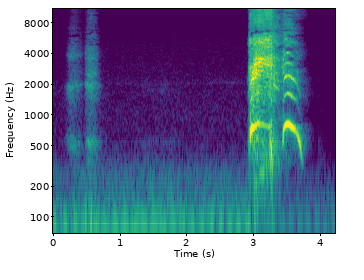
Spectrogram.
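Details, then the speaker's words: Adult sneezing alone at home while looking at phone, trigger unknown: sharp inward gasp then two loud sneezes in quick succession, faint room hum; part of an ongoing repeated sneezing fit. "Oh, God. I don't even know why I'm started sneezing, to be honest. It just happens."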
